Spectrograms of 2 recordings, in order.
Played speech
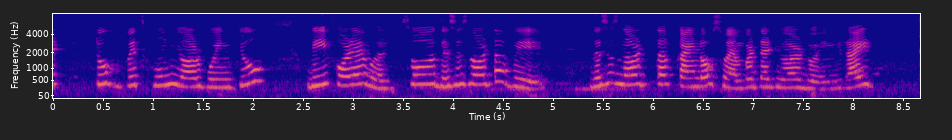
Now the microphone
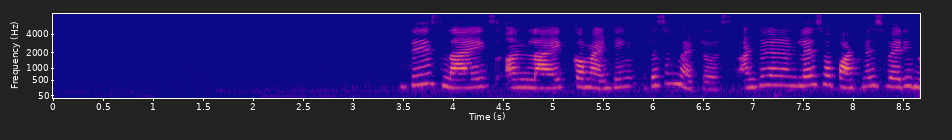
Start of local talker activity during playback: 3.6 s

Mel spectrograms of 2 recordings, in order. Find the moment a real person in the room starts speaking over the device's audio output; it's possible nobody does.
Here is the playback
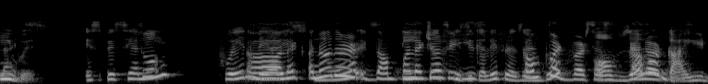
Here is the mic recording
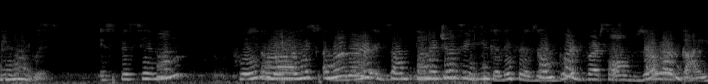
none

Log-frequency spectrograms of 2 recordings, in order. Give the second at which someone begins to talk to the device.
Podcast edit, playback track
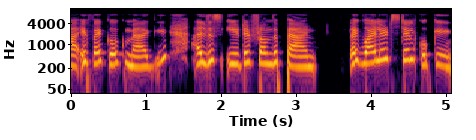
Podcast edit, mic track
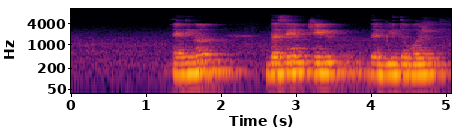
1.3 s

